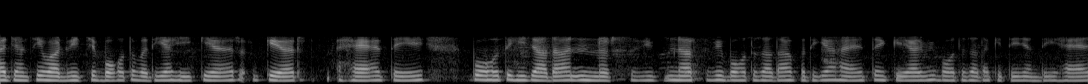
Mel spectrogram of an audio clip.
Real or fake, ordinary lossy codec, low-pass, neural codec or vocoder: real; none; 3.6 kHz; none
